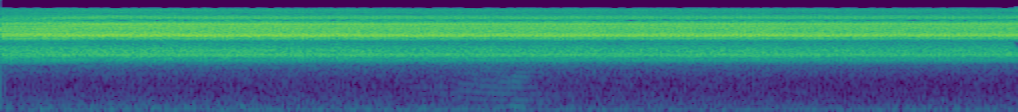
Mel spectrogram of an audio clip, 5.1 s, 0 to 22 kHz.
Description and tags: part of the '20070722.pine-woodland' pack that shows the changing nature of sound during a not-so-hot summer morning in Aznalcazar Nature Reserve, S Spain, with trailing numbers in the filename indicating the hour of recording. Sound of cicadas is... unbearable, you risk going crazy. Time to move to another recording location.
